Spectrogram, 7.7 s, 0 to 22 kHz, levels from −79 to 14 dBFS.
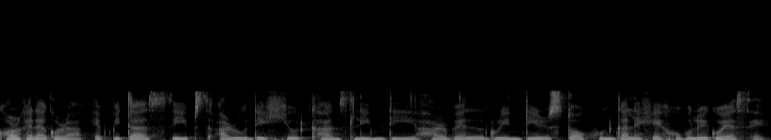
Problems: none marked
